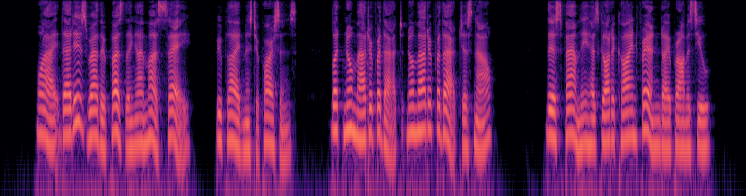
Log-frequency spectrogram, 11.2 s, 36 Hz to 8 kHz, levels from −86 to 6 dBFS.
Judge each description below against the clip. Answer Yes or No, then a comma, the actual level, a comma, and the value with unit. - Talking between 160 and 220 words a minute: Yes, average, 175 wpm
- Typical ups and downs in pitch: No, wide, 5.7 semitones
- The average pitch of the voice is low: No, medium, 170 Hz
